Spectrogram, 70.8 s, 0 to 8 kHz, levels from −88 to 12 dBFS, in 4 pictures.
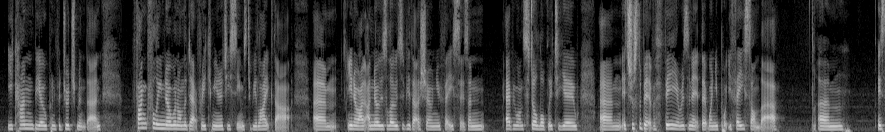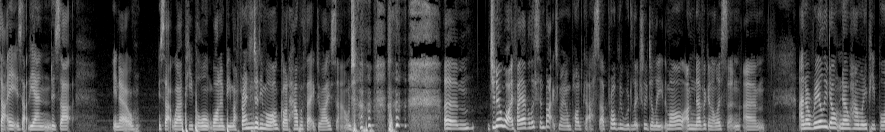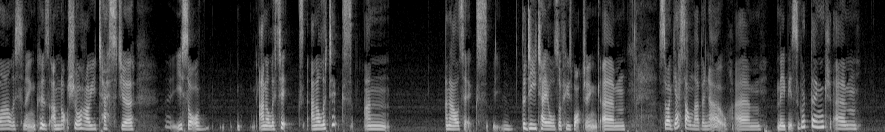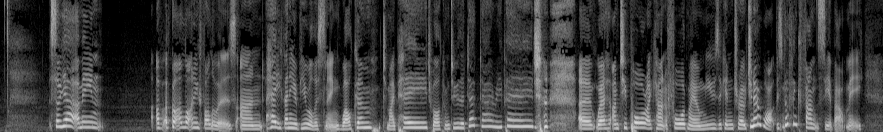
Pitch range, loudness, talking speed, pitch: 200-275 Hz, -16 LUFS, 175 wpm, 220 Hz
